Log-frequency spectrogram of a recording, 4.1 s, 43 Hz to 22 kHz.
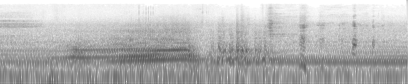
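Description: Tuned Audi RS6 Performance's twin-turbo V8 with aftermarket exhaust, heard from inside the cabin: it rises in pitch for about a second under throttle, breaks off about two seconds in, then runs on steadily at a lower pitch.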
